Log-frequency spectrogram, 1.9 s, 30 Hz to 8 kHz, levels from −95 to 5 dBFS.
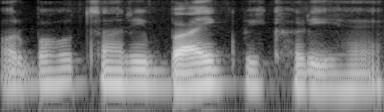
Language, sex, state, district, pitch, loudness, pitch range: Hindi, male, Jharkhand, Ranchi, 120 Hz, -20 LUFS, 110-125 Hz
